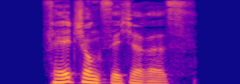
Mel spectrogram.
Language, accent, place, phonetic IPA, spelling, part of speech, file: German, Germany, Berlin, [ˈfɛlʃʊŋsˌzɪçəʁəs], fälschungssicheres, adjective, De-fälschungssicheres.ogg
- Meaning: strong/mixed nominative/accusative neuter singular of fälschungssicher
